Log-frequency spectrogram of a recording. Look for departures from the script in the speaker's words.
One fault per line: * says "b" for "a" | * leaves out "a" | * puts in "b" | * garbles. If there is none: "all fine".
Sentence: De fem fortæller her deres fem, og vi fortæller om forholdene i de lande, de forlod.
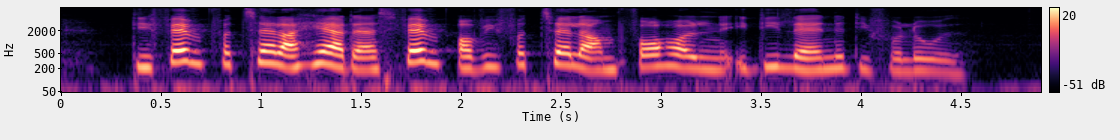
all fine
